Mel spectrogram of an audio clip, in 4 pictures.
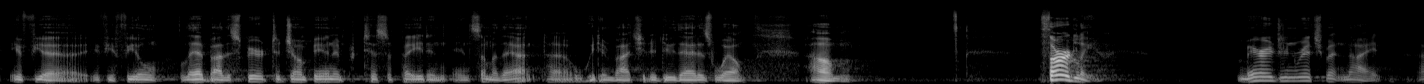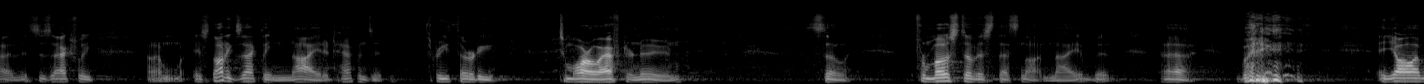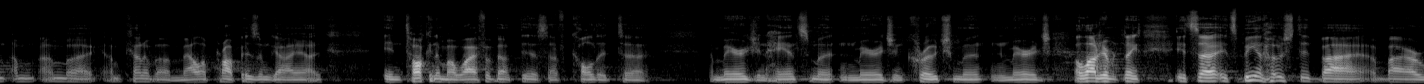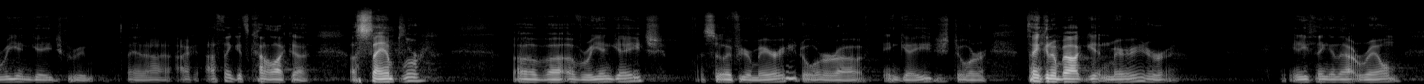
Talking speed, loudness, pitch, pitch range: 145 wpm, -28 LUFS, 120 Hz, 110-140 Hz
